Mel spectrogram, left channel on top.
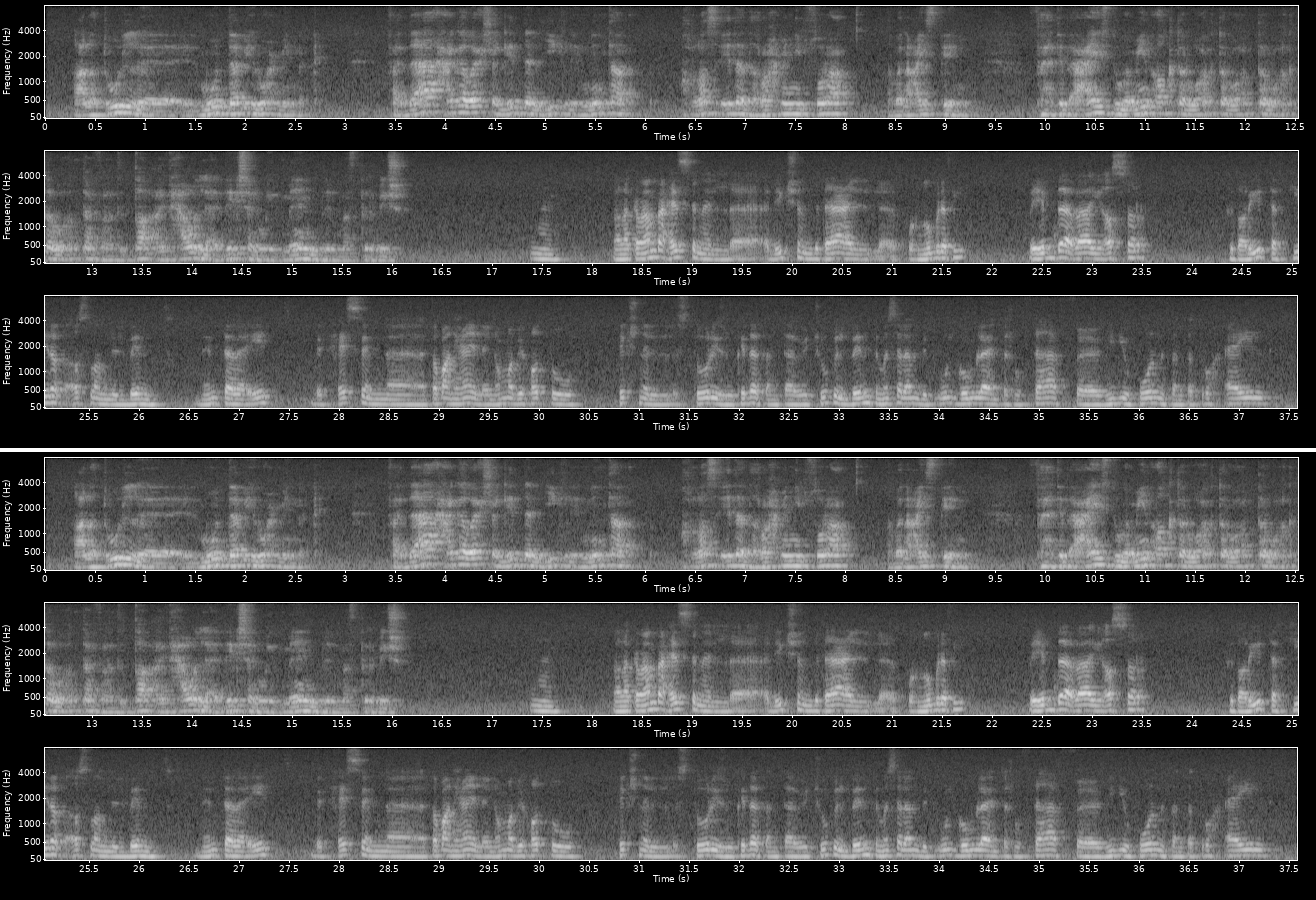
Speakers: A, on the right; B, in the centre.
A: على طول آه، المود ده بيروح منك فده حاجة وحشة جدا ليك لان انت خلاص ايه ده ده راح مني بسرعة طب انا عايز تاني فهتبقى عايز دوبامين اكتر واكتر واكتر واكتر واكتر فهتتحول لادكشن وادمان للماستربيشن
B: مم. انا كمان بحس ان الاديكشن بتاع البورنوجرافي بيبدأ بقى يأثر في طريقة تفكيرك اصلا للبنت ان انت بقيت بتحس ان آه، طبعا يعني لان هم بيحطوا فيكشنال ستوريز وكده فانت بتشوف البنت مثلا بتقول جملة انت شفتها في فيديو بورن فانت تروح قايل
